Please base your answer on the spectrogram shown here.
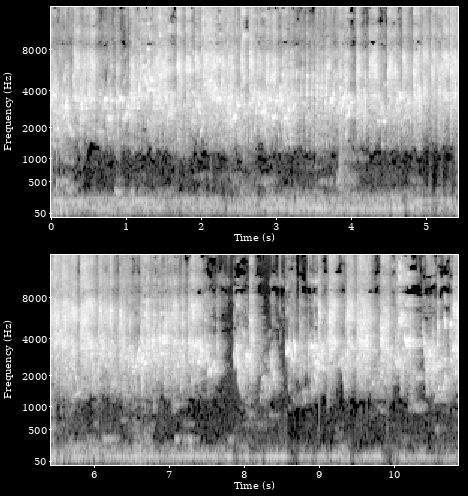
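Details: A flock of budgerigars chirping and playing in the evening. Nonstop high, buzzy warbling chatter goes on over a low droning hum, easing briefly near the eighth second.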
